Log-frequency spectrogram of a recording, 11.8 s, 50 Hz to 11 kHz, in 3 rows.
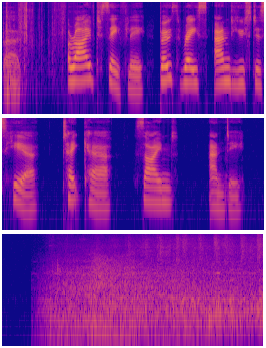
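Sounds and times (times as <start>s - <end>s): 
speech: 0.0s - 0.4s, 1.0s - 7.6s
rhythmic clatter of train wheels and carriages: 8.4s - 11.7s
train arriving at a station: 8.4s - 11.7s.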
